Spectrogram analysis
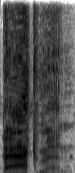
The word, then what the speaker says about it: Bachman: pete bachmann not well he pronounces it backman really yeah that's gonna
